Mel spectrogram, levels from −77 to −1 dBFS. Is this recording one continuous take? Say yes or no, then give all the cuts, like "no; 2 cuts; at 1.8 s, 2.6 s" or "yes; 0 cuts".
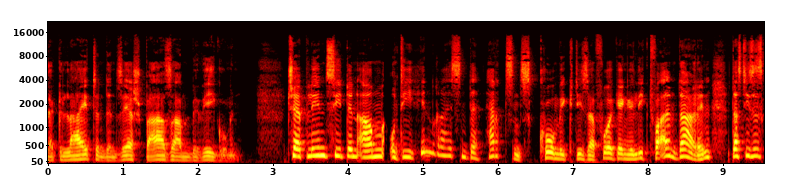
no; 1 cut; at 4.5 s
